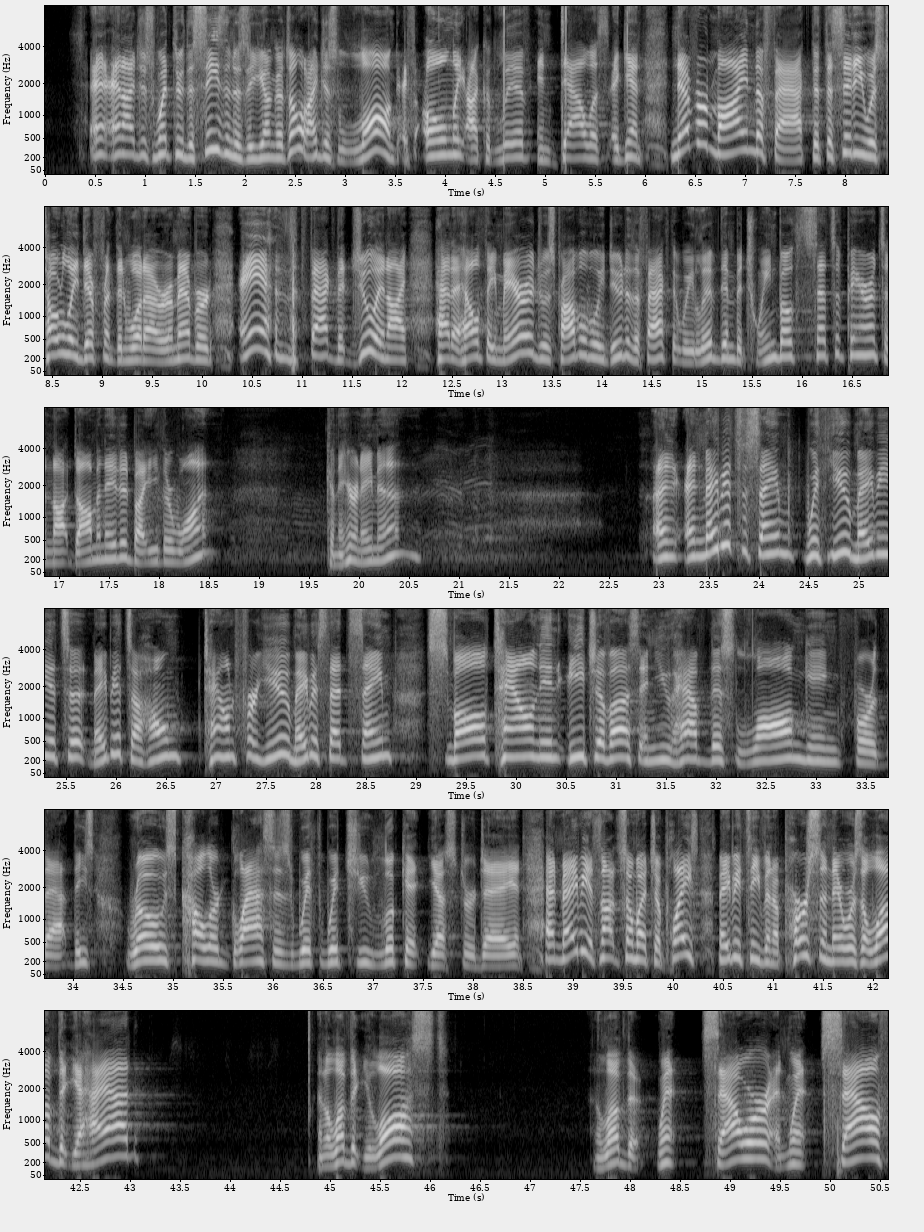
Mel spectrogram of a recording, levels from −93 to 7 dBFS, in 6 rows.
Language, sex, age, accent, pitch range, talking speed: English, male, 40-59, American, 200-270 Hz, 180 wpm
